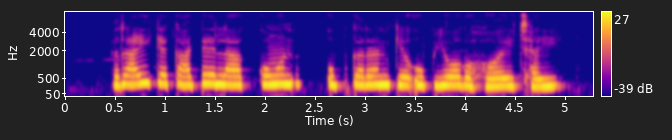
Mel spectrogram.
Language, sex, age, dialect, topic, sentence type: Magahi, female, 25-30, Western, agriculture, question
